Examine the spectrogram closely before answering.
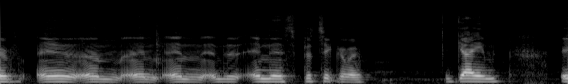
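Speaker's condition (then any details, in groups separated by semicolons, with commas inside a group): Cerebral palsy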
